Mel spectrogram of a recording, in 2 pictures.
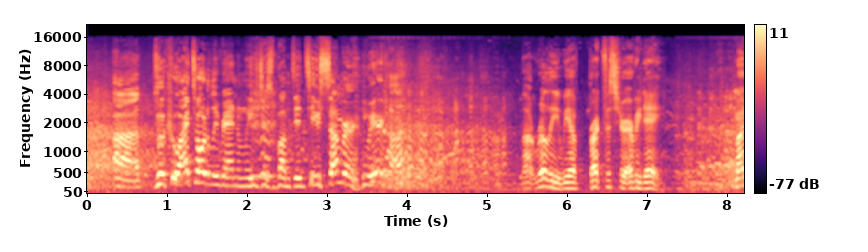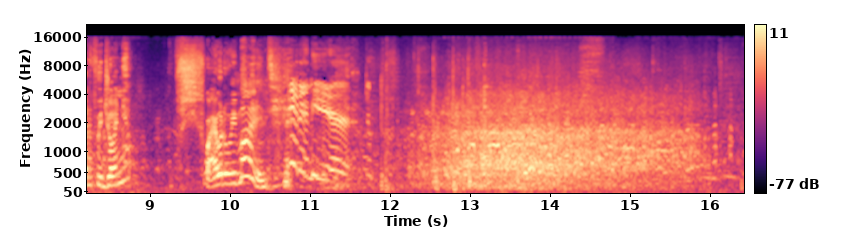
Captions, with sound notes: Uh, look who I totally randomly just bumped into. Summer. Weird, huh? Not really. We have breakfast here every day. Mind if we join you? - Psh, why would we mind? - Get in here! [laughing]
